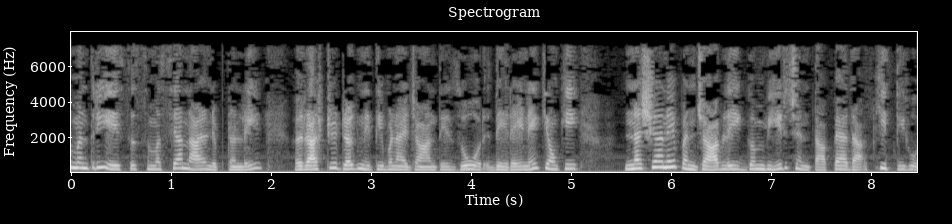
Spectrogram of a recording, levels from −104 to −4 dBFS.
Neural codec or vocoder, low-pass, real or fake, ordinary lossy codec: none; 7.2 kHz; real; MP3, 32 kbps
